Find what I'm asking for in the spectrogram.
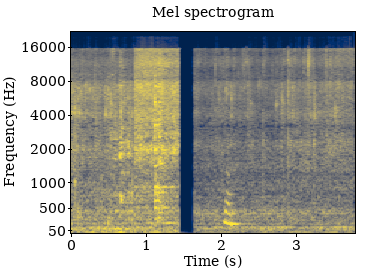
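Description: Mint leaves sautéing in a pan for chutney: a steady, close sizzle with faint scraping of stirring, a brief cut to silence partway through, then the frying continues.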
